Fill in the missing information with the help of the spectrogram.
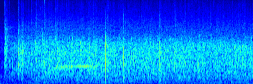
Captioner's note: guests cheering and applauding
